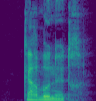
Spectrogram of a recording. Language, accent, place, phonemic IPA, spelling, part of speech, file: French, France, Lyon, /kaʁ.bo.nøtʁ/, carboneutre, adjective, LL-Q150 (fra)-carboneutre.wav
- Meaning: carbon neutral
